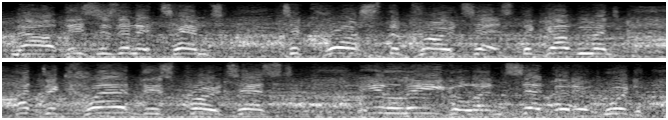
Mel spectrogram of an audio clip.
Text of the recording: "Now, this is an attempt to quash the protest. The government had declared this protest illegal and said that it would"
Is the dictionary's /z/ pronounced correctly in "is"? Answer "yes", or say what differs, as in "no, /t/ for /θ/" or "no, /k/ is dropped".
yes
